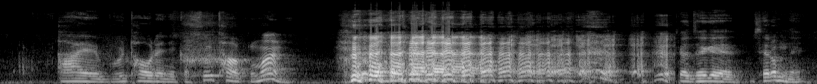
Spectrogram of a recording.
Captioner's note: laughs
